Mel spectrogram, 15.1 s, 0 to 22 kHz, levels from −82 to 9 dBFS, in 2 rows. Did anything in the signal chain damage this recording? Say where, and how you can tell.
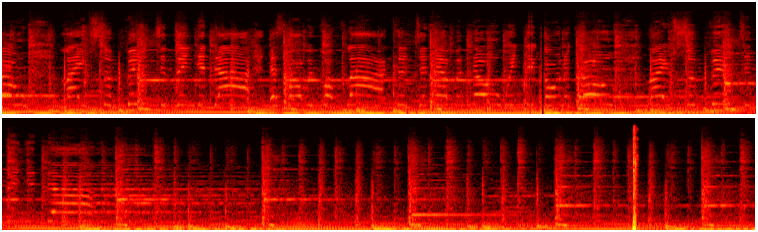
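Yes, at the codec stage: corrupt frames were decoded. Flipped bits inside compressed frames reached the decoder, which played them anyway. Misread gains and codes put energy at the wrong frequencies. From 5.28 to 5.44 s there is a stretch of foreign energy that points to several consecutive damaged frames, peaking around -15 dBFS. At 13.85 to 13.89 s a shorter, louder error of about one frame's length peaks near -10 dBFS.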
